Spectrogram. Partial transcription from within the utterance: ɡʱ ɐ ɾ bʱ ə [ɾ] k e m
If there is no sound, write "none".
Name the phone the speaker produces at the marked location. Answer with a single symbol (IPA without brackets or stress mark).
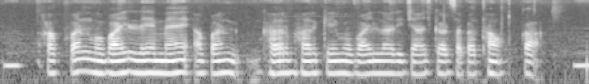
ɾ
